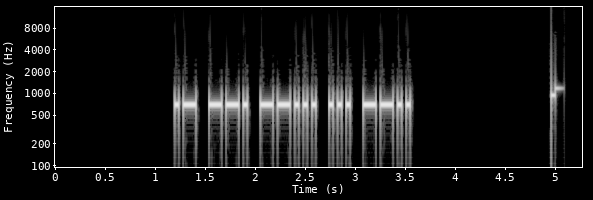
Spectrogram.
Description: Morse code, heard as a keyed tone, about 28 wpm, 700 Hz. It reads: AG7SZ
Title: USA Call Signs - 6x Character Spacing - 28wpm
